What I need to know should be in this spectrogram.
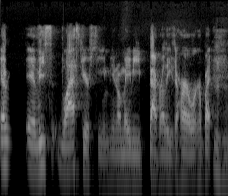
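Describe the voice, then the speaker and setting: In a quiet background, a man with an ordinary speaking voice talks at a fairly quick pace with ordinary pitch variation. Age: 40s. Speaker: sports podcast co-host. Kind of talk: casual chat.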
